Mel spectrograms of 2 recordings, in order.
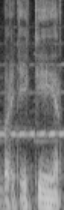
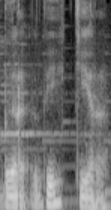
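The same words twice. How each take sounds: First: The z is a plain z sound. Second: The z is th-like, tongue between teeth. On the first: The speaker calls it wrong. "bukan berzikir" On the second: The speaker calls it right. "tapi berzikir ... lidahnya yang digigit oleh gigi"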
